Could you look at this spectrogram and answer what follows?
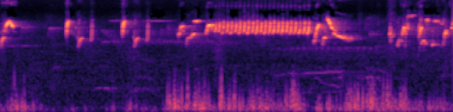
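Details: Excited female European goldfinch calling a male to mate, a call known locally as batbata: high twittering notes and a long buzzy warble, partly masked by loud low thumping and rumbling noise through most of the recording.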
